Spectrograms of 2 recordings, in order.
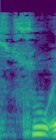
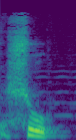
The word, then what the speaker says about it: Hsu: Igual te corrijo, no es Su, es Shu. – Shu se pronuncia, Shu. Perdón. – Sí. Como pasa que ella es de familia taiwanesa, entonces escriben HSU.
